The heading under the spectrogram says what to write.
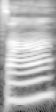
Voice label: "zann5", taiwanese syllables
